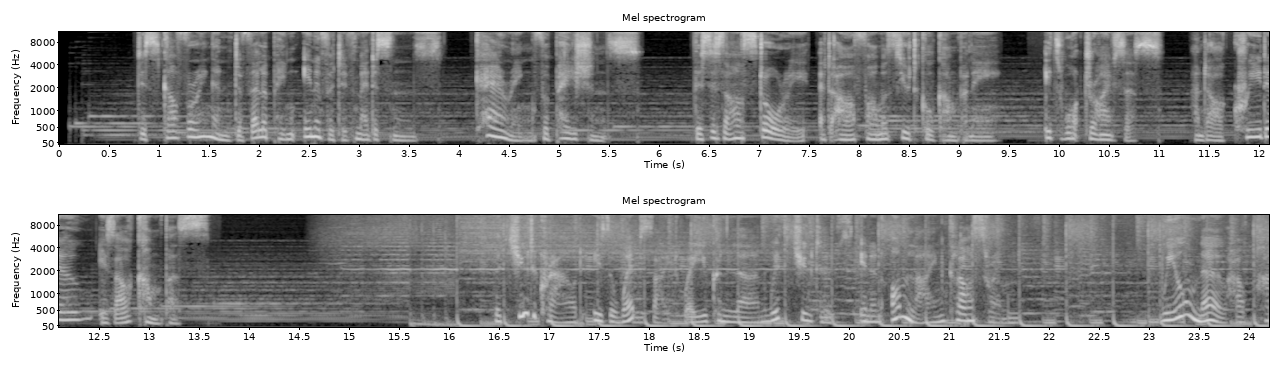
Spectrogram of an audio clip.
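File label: English, British, female, elearning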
